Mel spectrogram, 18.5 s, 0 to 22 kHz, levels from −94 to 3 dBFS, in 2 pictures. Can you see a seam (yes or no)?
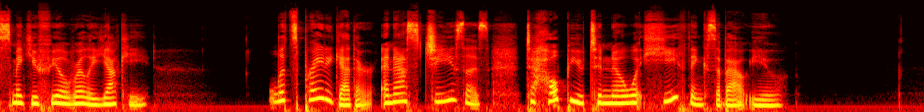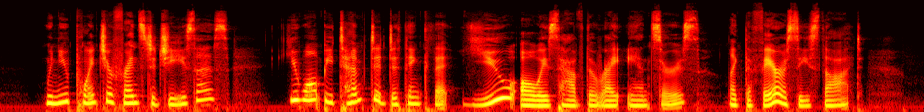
no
